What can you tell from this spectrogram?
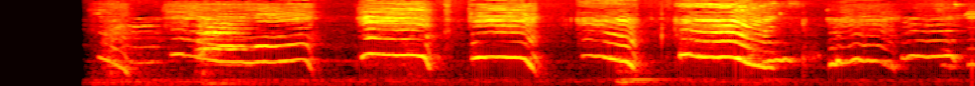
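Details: Puppy whimpering and whining in a series of high, tonal cries with rich harmonics, each note rising then bending downward, about seven cries in quick succession with short gaps.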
